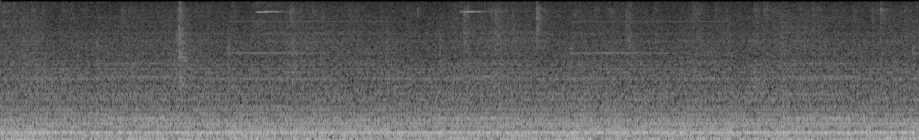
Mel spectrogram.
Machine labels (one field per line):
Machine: slide rail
